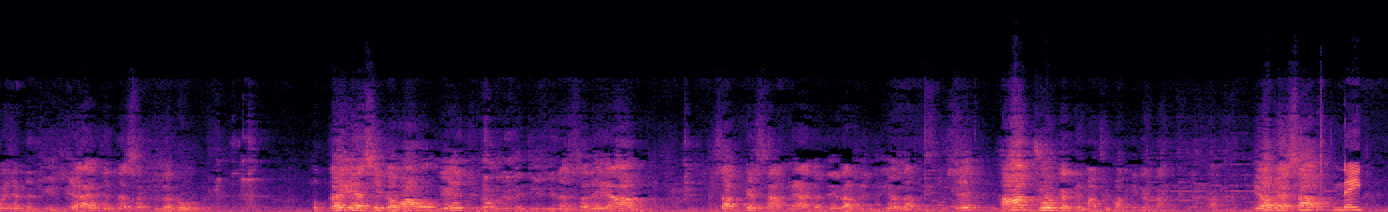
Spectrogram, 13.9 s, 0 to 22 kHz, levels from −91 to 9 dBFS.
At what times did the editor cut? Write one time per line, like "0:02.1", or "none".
none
